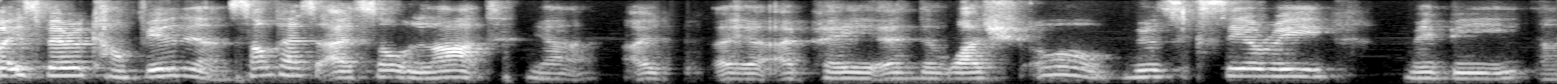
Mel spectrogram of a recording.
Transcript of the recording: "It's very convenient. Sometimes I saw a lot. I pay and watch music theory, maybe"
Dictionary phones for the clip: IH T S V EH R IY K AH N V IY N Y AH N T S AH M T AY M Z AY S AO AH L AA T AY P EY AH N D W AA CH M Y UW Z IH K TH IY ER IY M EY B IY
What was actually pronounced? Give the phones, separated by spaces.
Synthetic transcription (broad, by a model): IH T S V EH R IY K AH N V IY N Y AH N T S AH M T AY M S AY S AO AH L AA T AY P EY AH N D W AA CH M Y UW Z IH K S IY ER IY M EY B IY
